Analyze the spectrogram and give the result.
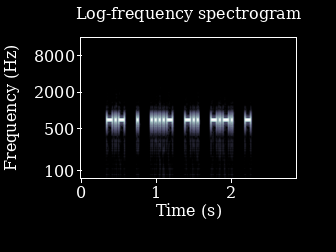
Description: Morse code, heard as a keyed tone, about 42 wpm, spaced as for 31 wpm, 700 Hz. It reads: KE4DCT
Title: USA Call Signs - 6 Characters - 2x Character Spacing - 45wpm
